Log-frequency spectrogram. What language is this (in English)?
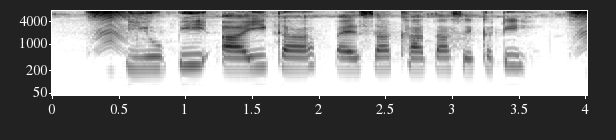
Bhojpuri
